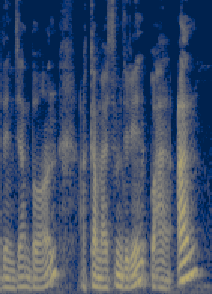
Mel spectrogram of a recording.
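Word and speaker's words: 晚安: 두 번째는 완안, 네, 이게 정확한 발음입니다. 이게 정확한 발음입니다. 자, 세 번째는 와난 이렇게 읽어도 안 됩니다. 와와 난을 끊어도 안 됩니다.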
